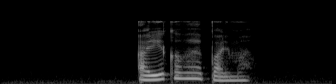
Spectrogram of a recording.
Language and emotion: Russian, neutral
